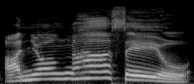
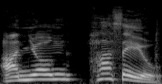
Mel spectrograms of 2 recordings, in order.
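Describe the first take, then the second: First: The h sound is nearly silent. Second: The h sound is clearly pronounced. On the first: The speaker calls it right. "It's not an H, it's just air" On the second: The speaker calls it wrong. "you used romanization to learn Korean like they told you not to"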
